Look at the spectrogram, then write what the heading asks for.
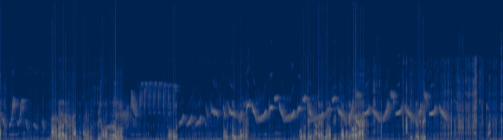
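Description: A bird chirping in a quick run of rising-and-falling high notes, about three a second, through the middle and latter part. Louder bursts of noise come in twice.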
